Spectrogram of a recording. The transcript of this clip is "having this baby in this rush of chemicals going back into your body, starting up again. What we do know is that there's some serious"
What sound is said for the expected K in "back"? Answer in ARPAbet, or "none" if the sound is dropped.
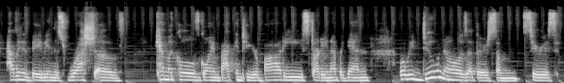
K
